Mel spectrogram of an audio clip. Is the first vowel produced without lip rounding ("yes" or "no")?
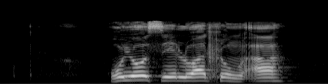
no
